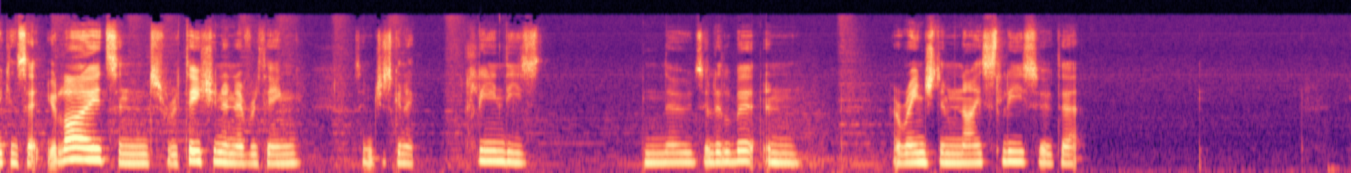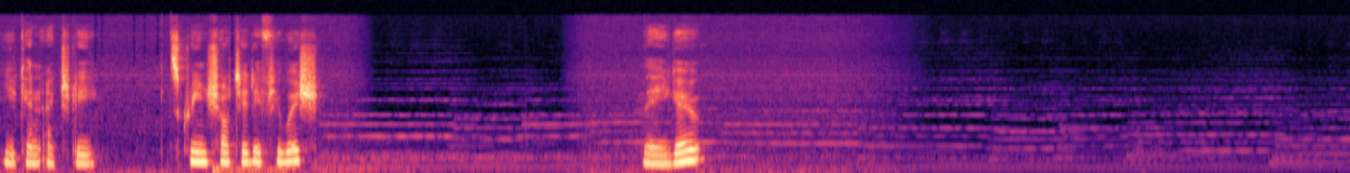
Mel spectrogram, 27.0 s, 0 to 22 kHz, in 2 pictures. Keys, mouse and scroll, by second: 0.2 click, 1.8-3.1 scroll down 3, 2.2 middle click, 3.1 click, 4.0 click, 4.8 click, 5.7 click, 6.6 click, 8.9 click, 9.8 click, 12.0 click, 13.1 click, 14.3 click, 17.5-18.5 scroll up 1, 18.5 scroll up 2, 18.7 shift+middle click, 22.3-22.9 scroll up 6, 23.4-24.3 scroll up 3, 24.9 shift+middle click, 26.1-26.5 scroll up 2, 26.7 shift+middle click.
